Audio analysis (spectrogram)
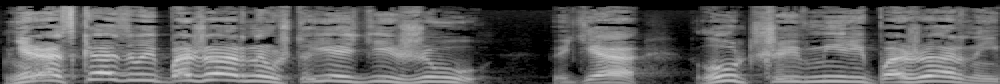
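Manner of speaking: high, loud, urgent instruction; lively, high-pitched boastful holler; calling out. A narrator's reading. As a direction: shout a parting warning across the roof. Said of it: "крикнул Карлсон".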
